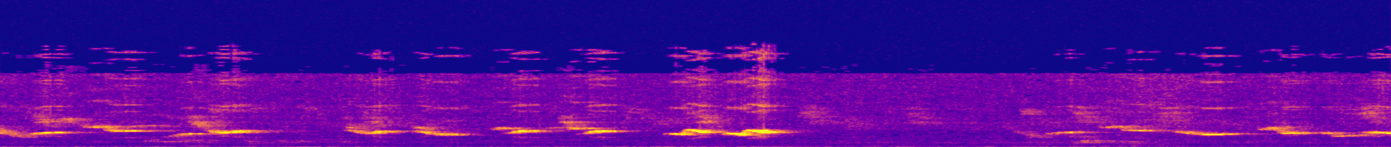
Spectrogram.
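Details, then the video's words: Rufous-bellied thrush singing while it feeds its chicks, clear warbled whistles in short varied phrases, sliding and looping, a brief pause midway before the song resumes. "SABIÁ LARANJEIRA CANTO"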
